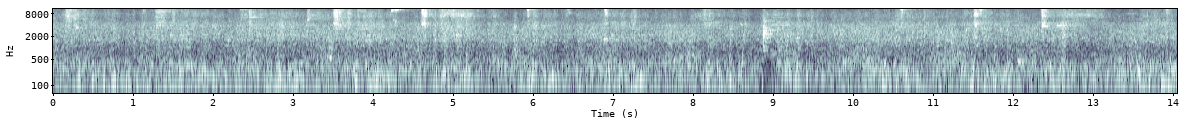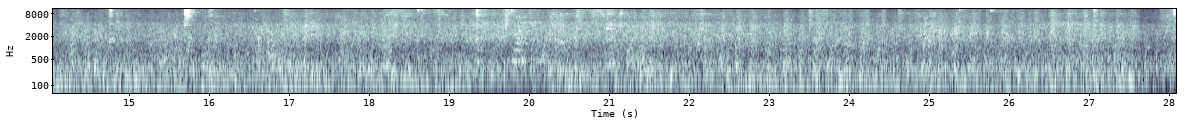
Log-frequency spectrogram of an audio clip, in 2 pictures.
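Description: Coal hopper cars of a freight train rolling past: a loud, steady rumble of steel wheels on rail, with scattered clacks as the wheels cross rail joints.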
